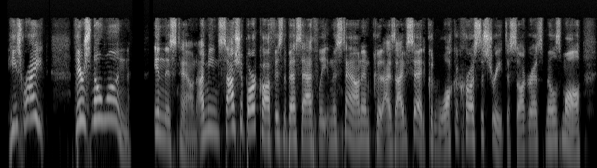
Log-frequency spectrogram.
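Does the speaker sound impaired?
No.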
